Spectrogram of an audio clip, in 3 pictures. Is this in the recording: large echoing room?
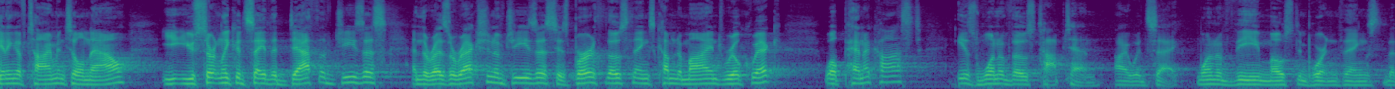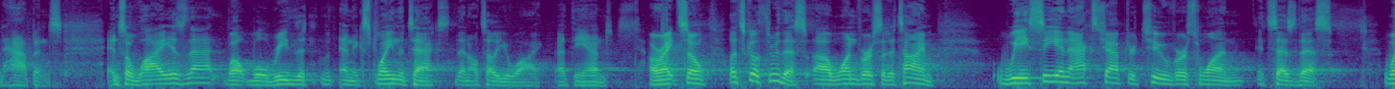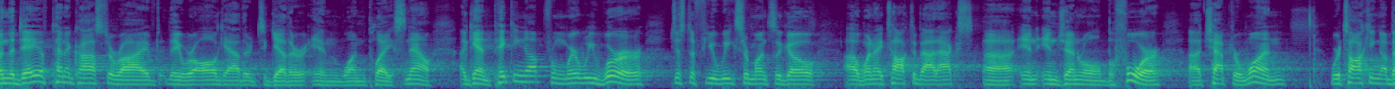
yes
